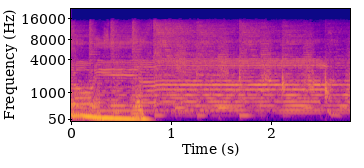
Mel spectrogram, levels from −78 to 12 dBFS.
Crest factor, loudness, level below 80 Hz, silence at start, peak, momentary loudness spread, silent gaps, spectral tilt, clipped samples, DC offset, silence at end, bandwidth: 12 dB; -11 LUFS; -18 dBFS; 0 s; 0 dBFS; 4 LU; none; -3.5 dB/octave; under 0.1%; under 0.1%; 0 s; 16 kHz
